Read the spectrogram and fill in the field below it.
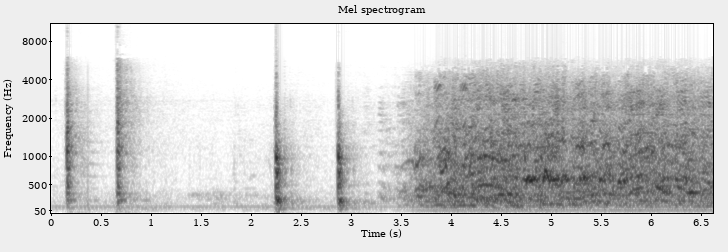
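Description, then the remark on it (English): A captain's tobacco pipe is rapped sharply against something to knock out tobacco, the knocks making an echo: four crisp, hard knocks in two pairs with pauses between, then a steady, loud rushing noise takes over. “Well, if you don't mind, I'll smoke my pipe. What's a captain without a pipe? I'll just knock out some of this tobacco.”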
